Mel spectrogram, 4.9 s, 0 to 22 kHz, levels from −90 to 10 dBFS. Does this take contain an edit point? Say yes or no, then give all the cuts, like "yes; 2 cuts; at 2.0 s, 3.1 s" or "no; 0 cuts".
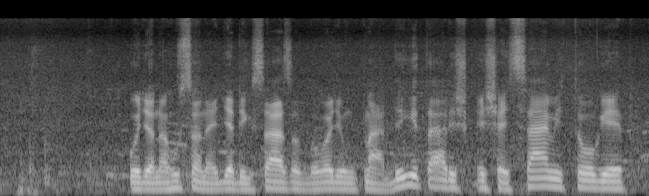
yes; 2 cuts; at 2.7 s, 3.5 s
